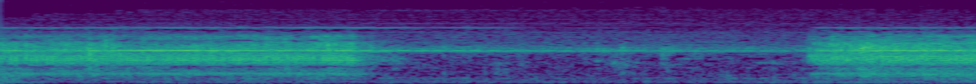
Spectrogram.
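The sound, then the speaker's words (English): A telephone rings twice, each long, buzzing ring separated by a pause of about two seconds. The ringing is loud, with no voices. “That's your phone, Mr.”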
